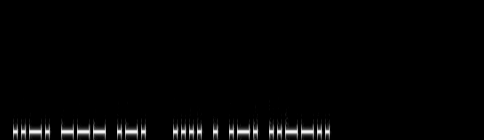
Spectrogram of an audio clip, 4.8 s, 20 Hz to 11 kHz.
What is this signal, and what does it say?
Morse code, heard as a keyed tone, about 30 wpm, 700 Hz. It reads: FOR HER?
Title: Sentences from Top 1000 Words - Review Part 1 - 30wpm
